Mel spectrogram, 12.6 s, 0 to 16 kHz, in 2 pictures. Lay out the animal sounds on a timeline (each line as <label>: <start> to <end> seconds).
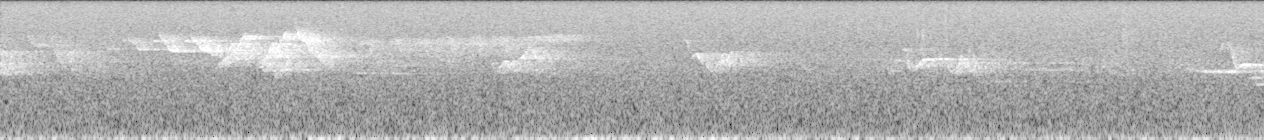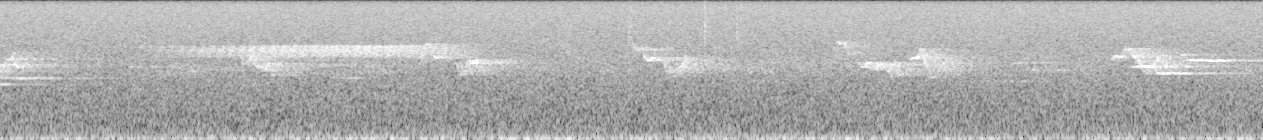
Ovenbird (Seiurus aurocapilla): 0.0 to 0.7 seconds
Red-eyed Vireo (Vireo olivaceus): 0.0 to 12.6 seconds
Chestnut-sided Warbler (Setophaga pensylvanica): 0.3 to 1.7 seconds
Black-throated Blue Warbler (Setophaga caerulescens): 1.2 to 3.1 seconds
Wood Thrush (Hylocichla mustelina): 6.0 to 6.8 seconds
Pine Warbler (Setophaga pinus): 7.1 to 8.6 seconds
Wood Thrush (Hylocichla mustelina): 11.9 to 12.6 seconds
